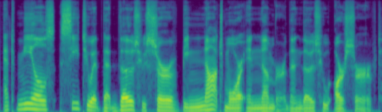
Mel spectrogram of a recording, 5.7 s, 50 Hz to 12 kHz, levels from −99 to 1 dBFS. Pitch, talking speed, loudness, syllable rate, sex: 105 Hz, 200 wpm, -18 LUFS, 4.5 syllables/s, male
